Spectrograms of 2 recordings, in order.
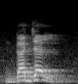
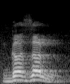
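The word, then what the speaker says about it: ग़ज़ल: ठीक है, इसको पढ़ेंगे तो क्या पढ़ेंगे? गजल, गजल। लेकिन है क्या सही उच्चारण इसका? गजल, गजल।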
